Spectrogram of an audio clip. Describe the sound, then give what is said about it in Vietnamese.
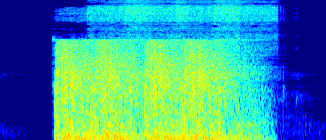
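A single loud, sustained burst from magic command tokens shattering into fine powder in a fantasy battle. It erupts suddenly, holds a dense, roaring rumble for under two seconds, then cuts off into quiet. “Bốn âm thanh vang lên, bốn cái lệnh bài được cầm trong tay mấy người Bạch Diện Thư Sinh liên tiếp bạo liệt ra, biến thành bột mịn.”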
